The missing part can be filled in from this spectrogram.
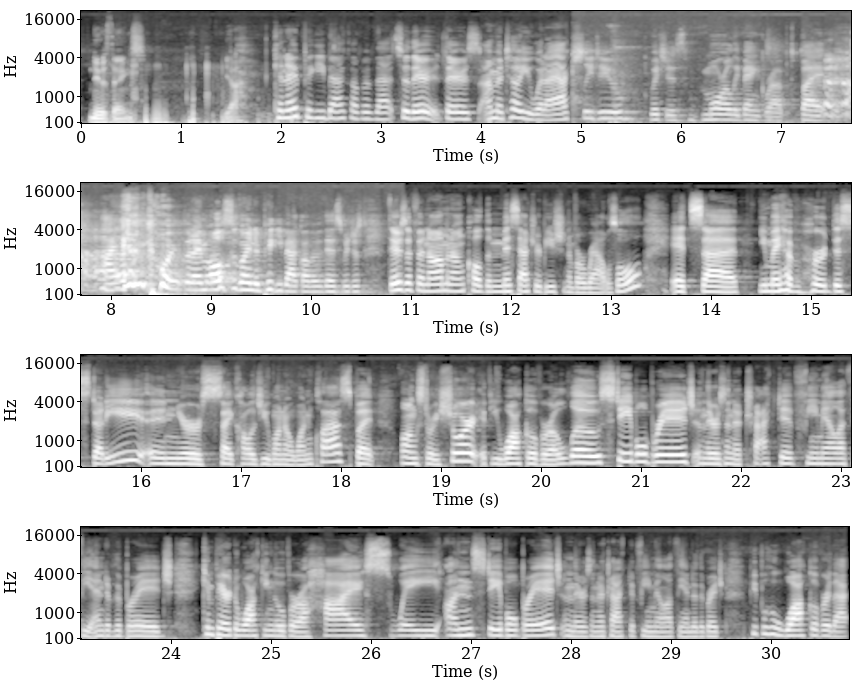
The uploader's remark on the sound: Recorded February 12, 2017 at the CLARA auditorium in Midtown Sacramento. Post-Sunday brunch discussion.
